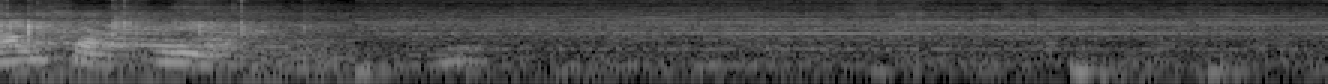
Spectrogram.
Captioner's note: whirring sound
